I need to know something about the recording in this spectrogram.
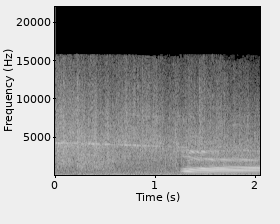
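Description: Electric sparks crackle and fizz.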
